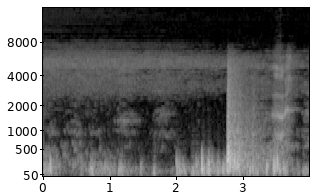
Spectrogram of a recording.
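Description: Distant aerial fireworks going off: a quick, irregular string of low, muffled pops and booms, with one louder bang a little under three seconds in.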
